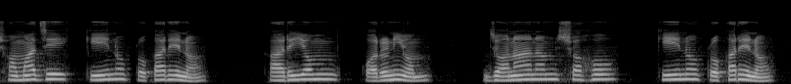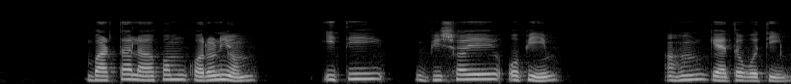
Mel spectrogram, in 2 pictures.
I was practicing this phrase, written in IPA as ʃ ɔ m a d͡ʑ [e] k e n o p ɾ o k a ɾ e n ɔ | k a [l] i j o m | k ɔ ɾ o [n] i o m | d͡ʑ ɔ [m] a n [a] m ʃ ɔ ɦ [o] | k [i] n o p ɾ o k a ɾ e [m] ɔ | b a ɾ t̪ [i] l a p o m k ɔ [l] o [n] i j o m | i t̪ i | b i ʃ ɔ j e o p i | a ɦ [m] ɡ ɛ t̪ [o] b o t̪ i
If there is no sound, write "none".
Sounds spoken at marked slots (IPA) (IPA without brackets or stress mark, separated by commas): e, ɾ, n, n, a, o, e, n, a, ɾ, n, m, o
